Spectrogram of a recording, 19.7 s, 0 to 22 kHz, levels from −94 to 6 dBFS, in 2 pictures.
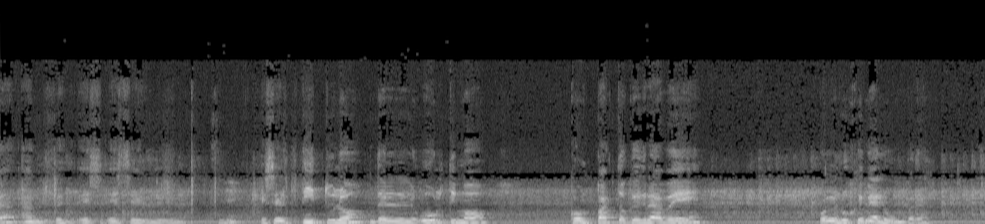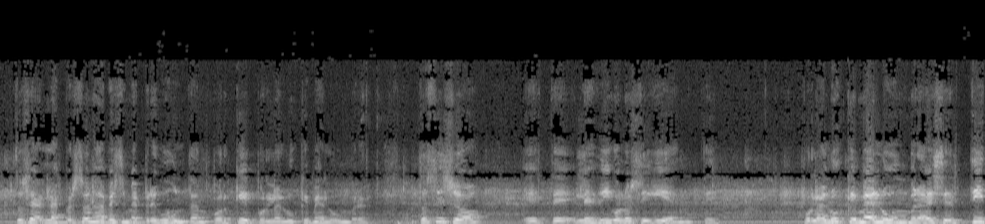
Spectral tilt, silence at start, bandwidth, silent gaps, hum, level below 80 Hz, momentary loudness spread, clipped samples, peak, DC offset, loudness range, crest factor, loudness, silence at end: -5 dB/octave; 0 s; 16 kHz; none; none; -46 dBFS; 16 LU; under 0.1%; 0 dBFS; under 0.1%; 5 LU; 18 dB; -18 LUFS; 0 s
